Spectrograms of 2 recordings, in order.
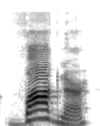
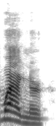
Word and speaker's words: Wagner: right now France and I was told my pronunciation of his last name was crazy oh Wagner not Wagner France Wagner um one of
